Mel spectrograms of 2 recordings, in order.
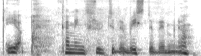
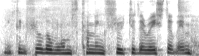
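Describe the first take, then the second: First: Hushed aside to yourself; a quiet whispered repeat. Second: Said in the usual way. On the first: Real, not acted. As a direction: whisper it under your breath, no voice. Repeats the line to herself.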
